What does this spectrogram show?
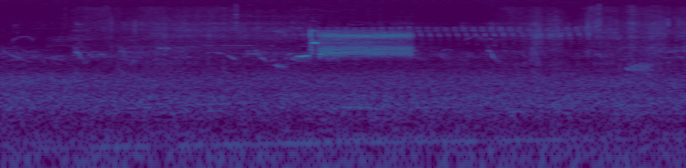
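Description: Outdoor ambience with a steady low rumble and faint bird chirps. About halfway through, one bird gives a buzzy call that runs straight into a fast trill.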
